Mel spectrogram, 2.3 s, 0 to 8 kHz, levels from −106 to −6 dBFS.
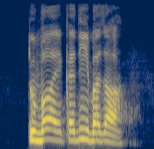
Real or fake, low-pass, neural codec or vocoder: fake; 7.2 kHz; vocoder, 44.1 kHz, 128 mel bands, Pupu-Vocoder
